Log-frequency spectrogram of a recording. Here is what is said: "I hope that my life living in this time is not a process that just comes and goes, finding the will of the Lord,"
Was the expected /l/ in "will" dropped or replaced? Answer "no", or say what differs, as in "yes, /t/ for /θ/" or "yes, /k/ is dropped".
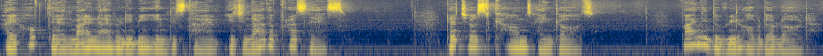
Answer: no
